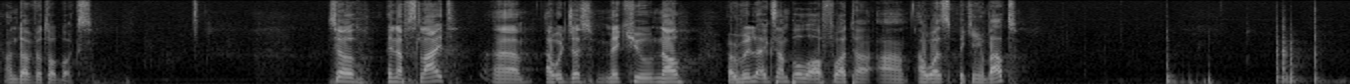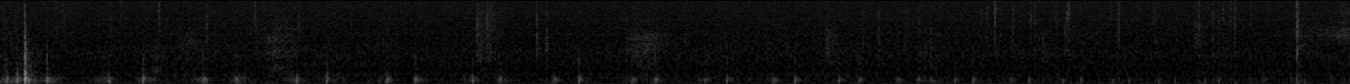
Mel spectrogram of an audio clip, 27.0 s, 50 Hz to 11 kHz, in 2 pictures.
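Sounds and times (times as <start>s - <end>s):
microphone handling knocks: 12.8s - 14.1s
laptop keyboard typing: 14.0s - 27.0s.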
